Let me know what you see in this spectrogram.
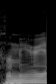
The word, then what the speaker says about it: Lemire: Is it Lemire? Is that how you pronounce it? Lemire? – Jeff Lemire, yeah. A lot of us think Lemire. Yeah, Lemire. – It was Lemire.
